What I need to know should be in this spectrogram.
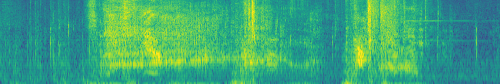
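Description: A creature shrieks and snarls up close.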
